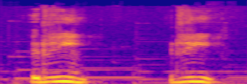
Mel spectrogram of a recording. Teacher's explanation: कि कंठ से थोड़ा ऊपर की तरफ आओगे तो वहां पर जैसे आपने री बोला कहां पर आया पूरा का पूरा भार ऋ यानी कि आपकी मुर्धा पर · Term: मुर्धन्य स्वर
